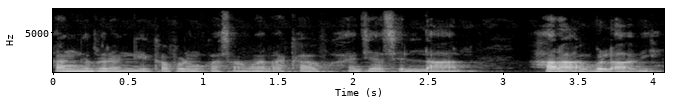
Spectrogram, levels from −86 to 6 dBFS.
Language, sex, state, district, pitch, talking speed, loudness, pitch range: Hindi, male, Uttar Pradesh, Lalitpur, 150 Hz, 175 wpm, -21 LUFS, 145-150 Hz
